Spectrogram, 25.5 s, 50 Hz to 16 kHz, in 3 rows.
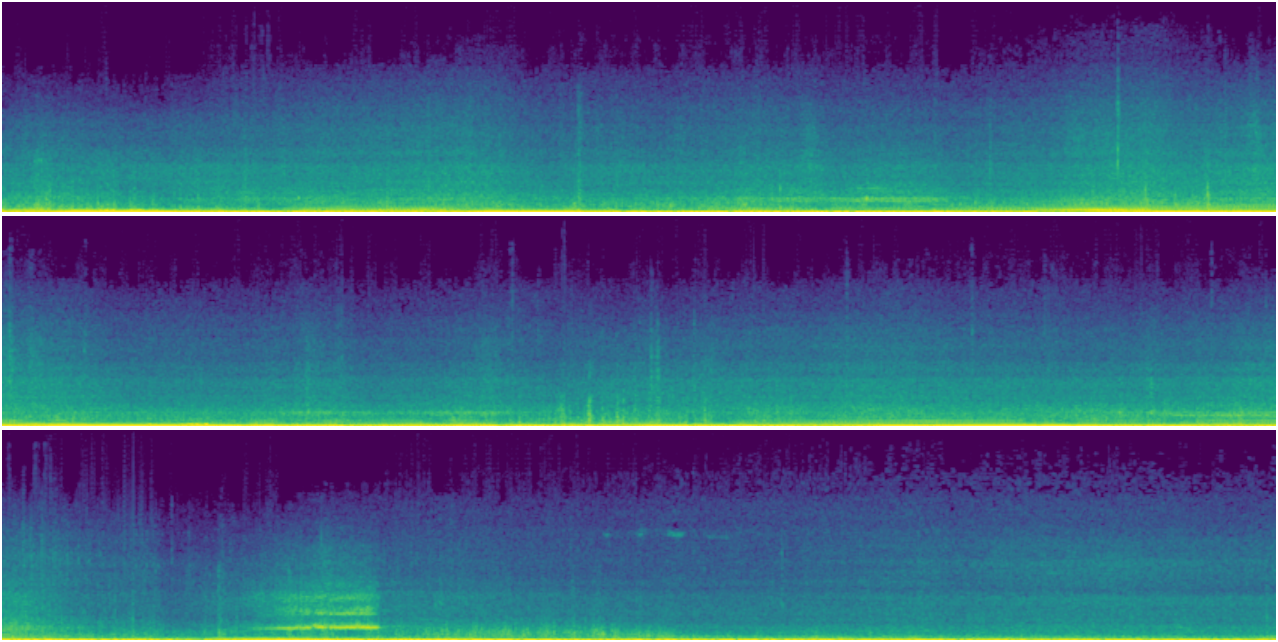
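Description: Toyota 4A-GE 20-valve silvertop engine on individual throttle bodies, mid-mounted in an AW11 MR2, heard from inside the cabin revving hard and rising and falling with the throttle through an autocross course. Near the end the revs drop with a short tire squeal, and the engine then runs lower and steadier.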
